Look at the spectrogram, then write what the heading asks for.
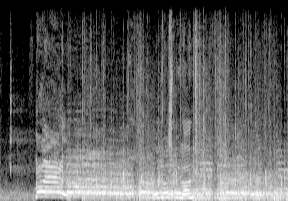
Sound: applause

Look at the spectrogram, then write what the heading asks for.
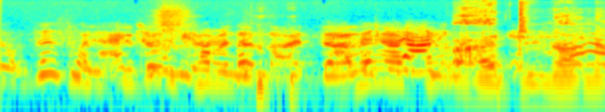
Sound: couple arguing

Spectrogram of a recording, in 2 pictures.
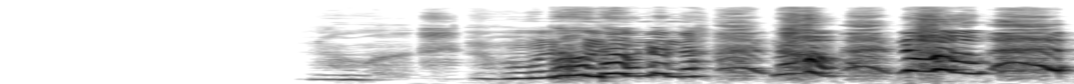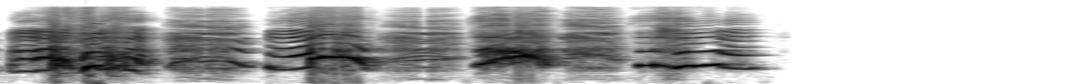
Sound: female voice in agony

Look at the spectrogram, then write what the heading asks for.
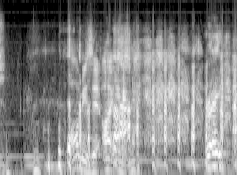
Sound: laughter

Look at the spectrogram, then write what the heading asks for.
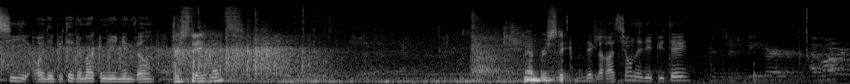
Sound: applause

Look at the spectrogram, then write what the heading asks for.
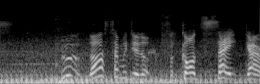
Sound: yelps

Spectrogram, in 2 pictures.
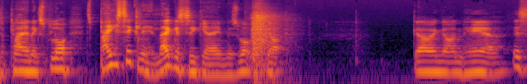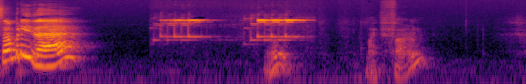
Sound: door slams; phone ringing

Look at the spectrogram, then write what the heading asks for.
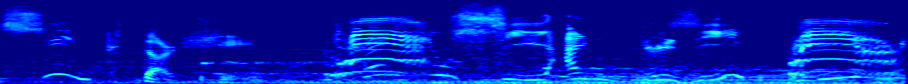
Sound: Hodge meowing

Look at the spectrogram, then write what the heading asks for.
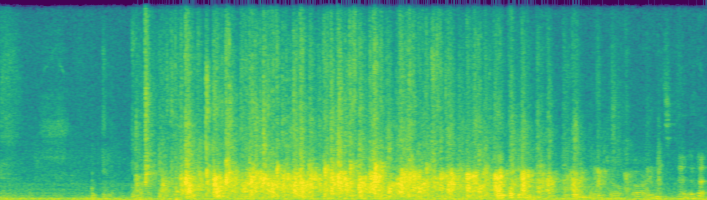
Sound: applauding

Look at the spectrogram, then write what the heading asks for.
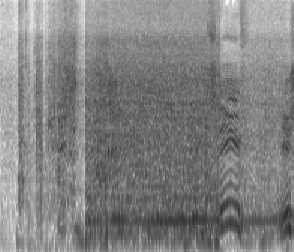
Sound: vacuum whirring

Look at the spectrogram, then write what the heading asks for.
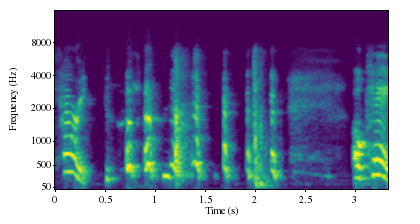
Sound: laughs

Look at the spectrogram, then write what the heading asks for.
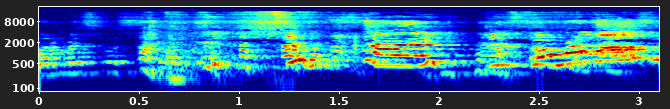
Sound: all laugh

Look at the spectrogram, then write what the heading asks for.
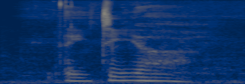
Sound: speaks cantonese

